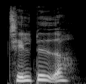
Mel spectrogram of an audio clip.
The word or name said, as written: TILBEDERNE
